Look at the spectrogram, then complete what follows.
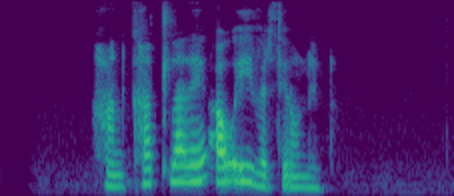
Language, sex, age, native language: Icelandic, female, 30-39, Icelandic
